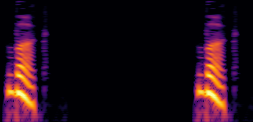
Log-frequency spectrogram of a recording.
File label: "book", English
